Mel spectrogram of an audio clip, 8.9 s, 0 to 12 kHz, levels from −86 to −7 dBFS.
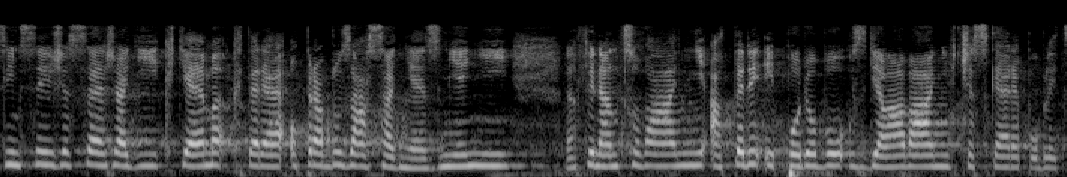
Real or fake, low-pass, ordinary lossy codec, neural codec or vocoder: fake; 7.2 kHz; MP3, 48 kbps; codec, 16 kHz, 16 kbps, FreqCodec, smaller model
